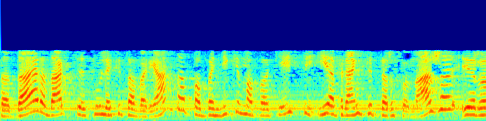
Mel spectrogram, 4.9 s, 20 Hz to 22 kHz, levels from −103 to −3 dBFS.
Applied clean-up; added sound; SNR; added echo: none; Wind instrument, woodwind instrument; 12 dB; none.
